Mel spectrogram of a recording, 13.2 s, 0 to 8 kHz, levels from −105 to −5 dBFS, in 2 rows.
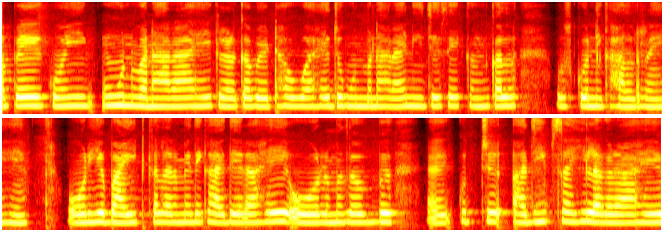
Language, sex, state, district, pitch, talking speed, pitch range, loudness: Hindi, female, Maharashtra, Solapur, 230 Hz, 200 wpm, 225-235 Hz, -17 LUFS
